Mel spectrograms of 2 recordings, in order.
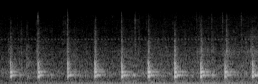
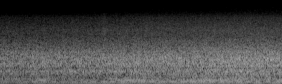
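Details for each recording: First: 12-inch Ambassador (Lasko/Galaxy) oscillating table fan after cleaning and service, coasting down after switch-off: regular metallic knock about four a second as the shaft hits the back; worn thrust washer, needs replacing. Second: 12-inch Ambassador (Lasko/Galaxy) oscillating table fan after cleaning and servicing: steady even airflow whoosh over a constant motor hum, much quieter than before; thrust washers wearing, slight shaft rattle noted.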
